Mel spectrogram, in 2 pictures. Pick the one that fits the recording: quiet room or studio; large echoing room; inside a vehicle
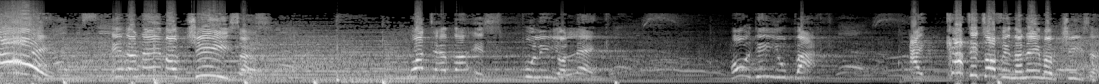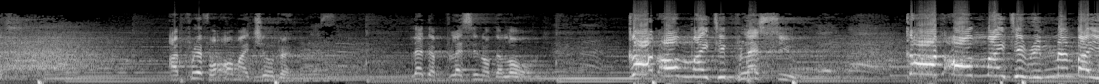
large echoing room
